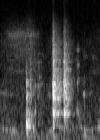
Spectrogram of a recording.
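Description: Hard objects clattering and knocking in a small room: one knock about half a second in, then two sharper clanks around a second in.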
